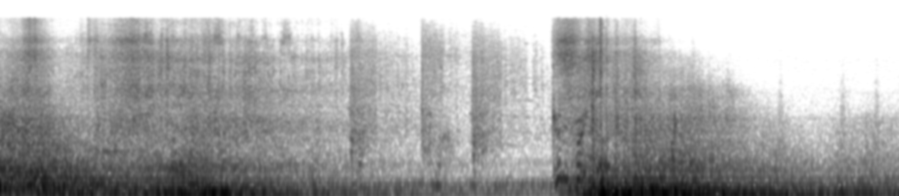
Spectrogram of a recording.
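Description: In the video game Hogwarts Legacy, an Incendio fire spell is cast. A loud, rumbling fiery burst swells, drops away briefly, then surges again with a booming, crackling roar that slowly fades.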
